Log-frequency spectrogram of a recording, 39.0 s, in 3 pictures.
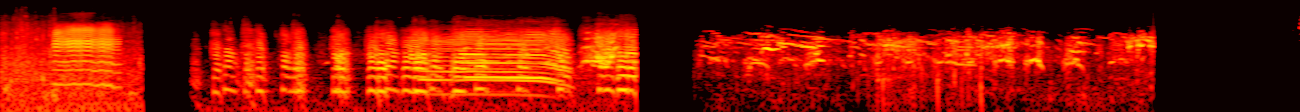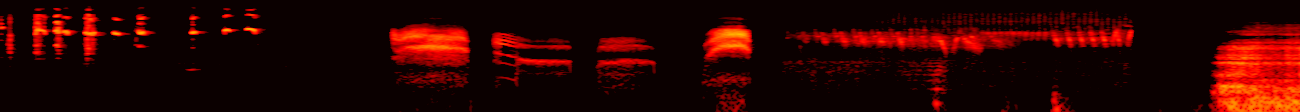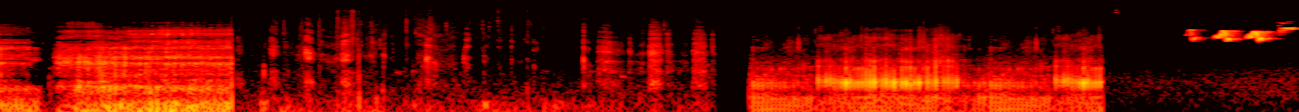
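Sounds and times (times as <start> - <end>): short bird chirps: 37.8 - 38.9.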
